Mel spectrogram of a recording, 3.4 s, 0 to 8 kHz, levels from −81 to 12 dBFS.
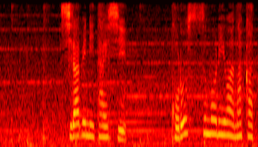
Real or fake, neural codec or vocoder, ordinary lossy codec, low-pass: real; none; none; 7.2 kHz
